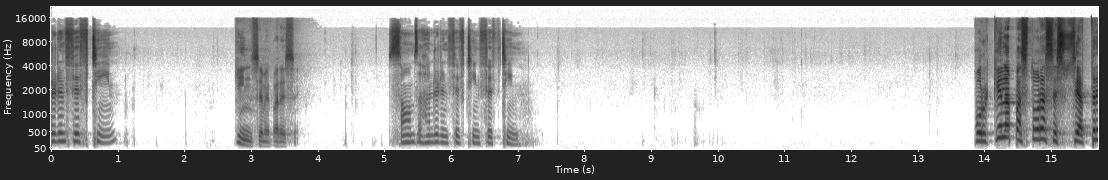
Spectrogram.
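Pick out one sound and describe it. A woman speaks through a microphone in short bursts.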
